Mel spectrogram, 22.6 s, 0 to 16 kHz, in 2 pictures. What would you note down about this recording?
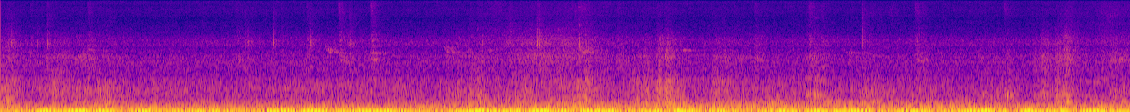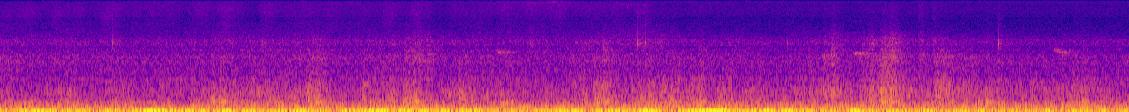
from Fugang Station to Yangmei Station, Sony PCM D50+ Soundman OKM II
